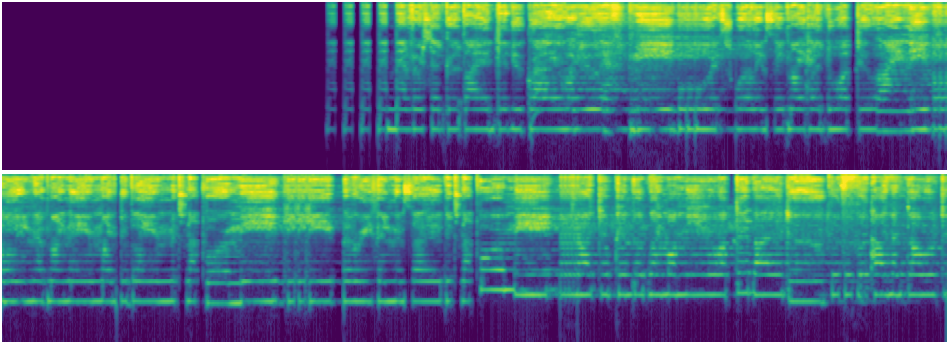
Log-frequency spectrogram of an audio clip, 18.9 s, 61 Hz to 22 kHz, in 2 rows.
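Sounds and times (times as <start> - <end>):
main vocals: 3.8 - 18.8.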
